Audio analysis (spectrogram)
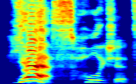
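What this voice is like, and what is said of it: Yelling. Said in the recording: “I didn't mean to yell.”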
